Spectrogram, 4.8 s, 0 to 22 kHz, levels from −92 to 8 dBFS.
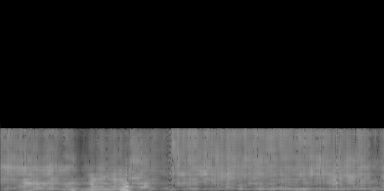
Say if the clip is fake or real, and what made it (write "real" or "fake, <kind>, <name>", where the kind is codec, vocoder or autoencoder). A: fake, vocoder, BigVGAN v2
